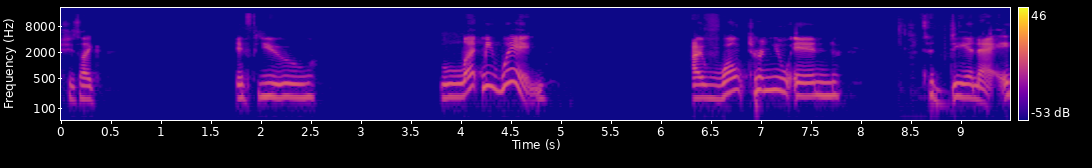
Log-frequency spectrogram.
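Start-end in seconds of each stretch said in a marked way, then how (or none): 1.7-9.5 hushed whisper, much slower. Her character leans down to the dinosaur she rides: whispering. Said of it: "She whispers down at it".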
